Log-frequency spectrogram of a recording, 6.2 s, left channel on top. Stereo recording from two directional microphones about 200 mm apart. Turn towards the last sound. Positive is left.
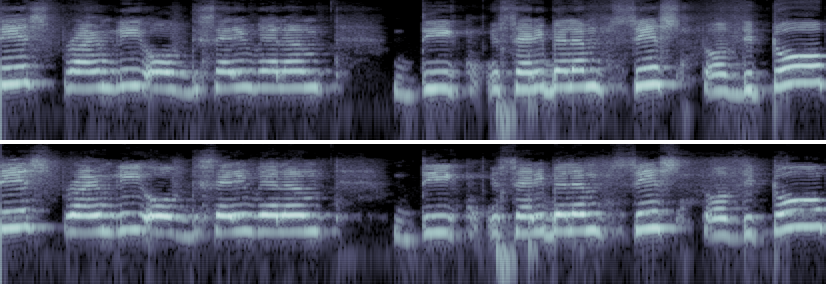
turn(degrees=30)  # may be behind; listen again after turning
